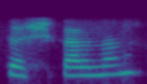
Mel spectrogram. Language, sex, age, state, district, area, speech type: Punjabi, female, 18-30, Punjab, Mohali, urban, conversation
